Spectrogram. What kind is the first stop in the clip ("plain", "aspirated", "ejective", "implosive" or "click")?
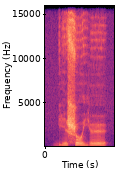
implosive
